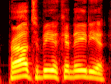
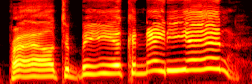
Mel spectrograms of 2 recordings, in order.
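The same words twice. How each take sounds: First: Said in the usual way. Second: Slow, high, sung like an anthem; sung line. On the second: Shown as a demonstration. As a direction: sing it like a proud anthem. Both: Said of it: "it actually works".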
